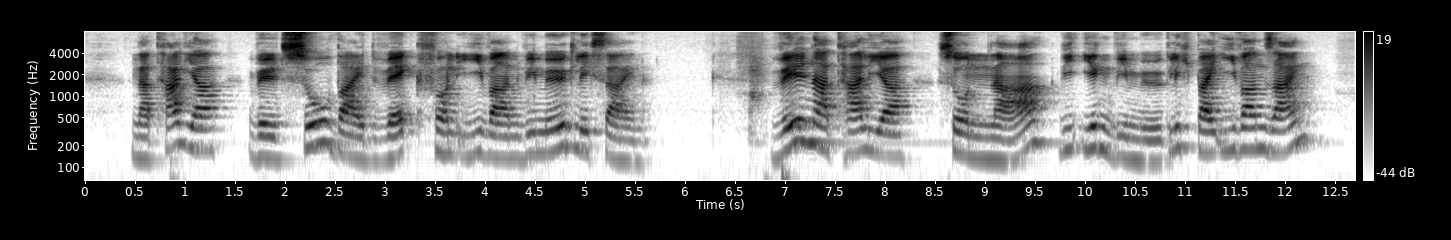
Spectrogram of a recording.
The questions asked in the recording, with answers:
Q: Will Natalia so nah wie irgendwie möglich bei Ivan sein?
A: Nein, das will Natalia nicht.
